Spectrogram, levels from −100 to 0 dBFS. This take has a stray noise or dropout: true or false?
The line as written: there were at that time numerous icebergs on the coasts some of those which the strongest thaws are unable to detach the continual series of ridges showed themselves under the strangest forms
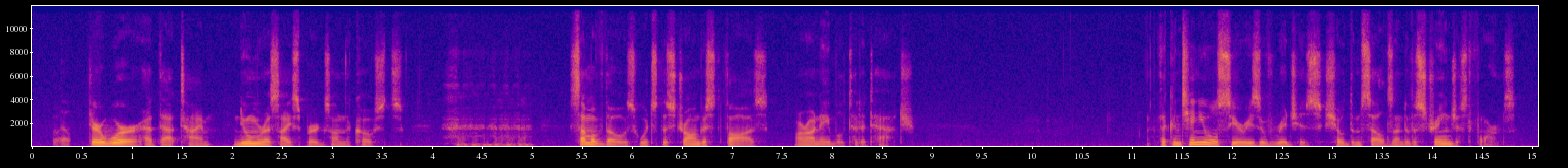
true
